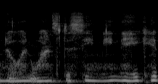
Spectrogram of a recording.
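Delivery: very quiet, soft, hushed, barely-there voice. Retelling what a small man said during a talk, very quietly. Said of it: "he says very quietly".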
